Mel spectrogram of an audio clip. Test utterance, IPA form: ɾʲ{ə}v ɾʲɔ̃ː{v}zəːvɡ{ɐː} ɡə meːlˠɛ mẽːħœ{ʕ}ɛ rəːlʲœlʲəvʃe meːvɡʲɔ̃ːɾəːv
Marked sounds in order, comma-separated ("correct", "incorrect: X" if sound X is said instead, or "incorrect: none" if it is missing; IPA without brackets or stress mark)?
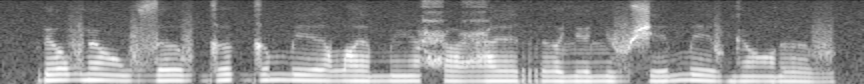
incorrect: ɔ, correct, incorrect: əː, correct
